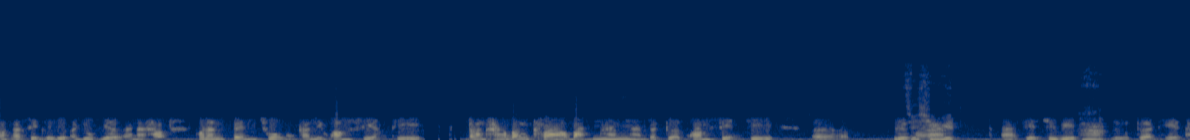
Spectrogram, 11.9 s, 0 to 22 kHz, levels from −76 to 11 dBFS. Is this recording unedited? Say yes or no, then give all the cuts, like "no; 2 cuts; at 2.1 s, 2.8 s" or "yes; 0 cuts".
yes; 0 cuts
